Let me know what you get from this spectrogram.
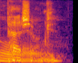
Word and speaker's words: Passyunk: I mean, the street is named after being past Shunk Street. – Oh. – So it's Pashunk.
